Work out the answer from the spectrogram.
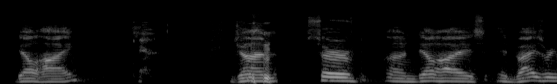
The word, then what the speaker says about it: Delhi: His education is as a graduate of the State University of New York at Delhi, pronounced Delhi.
